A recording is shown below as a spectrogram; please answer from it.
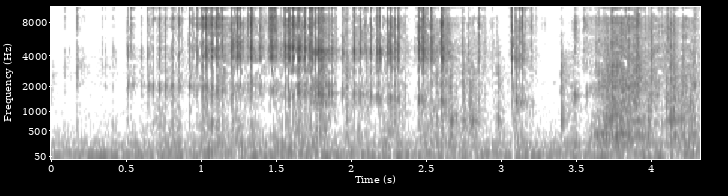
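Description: A utility-knife blade scores a grid into a solid red bar of soap held in the palm of a hand with long red nails, then scrapes off small cubes. The cutting gives quiet, bright, crisp scratching and crackling bursts with almost no low end, trailing into a softer scrape at the end.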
